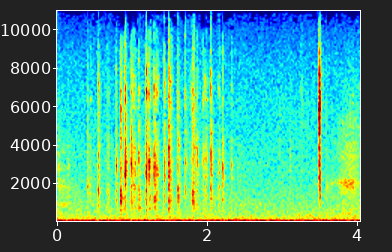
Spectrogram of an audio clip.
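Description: Rapid typing on a computer keyboard to enter new user details, a steady patter of close key clicks with one louder key strike near the end, and no speech.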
